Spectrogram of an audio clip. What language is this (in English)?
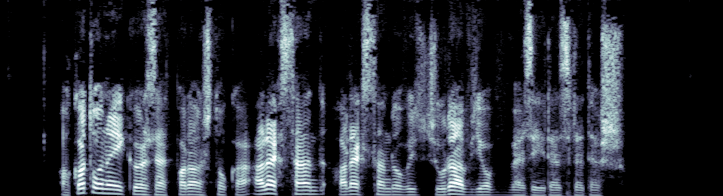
Hungarian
